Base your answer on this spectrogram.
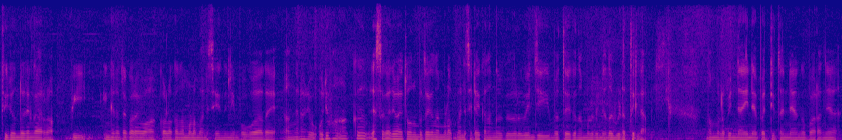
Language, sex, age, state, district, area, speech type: Malayalam, male, 18-30, Kerala, Idukki, rural, spontaneous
